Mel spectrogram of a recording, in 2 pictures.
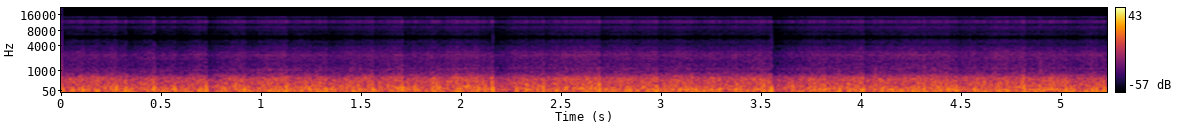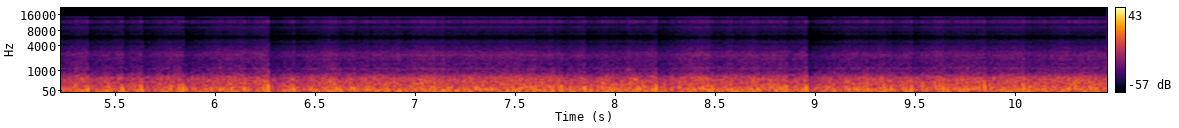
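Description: Steady, loud wind rush from the airflow of a hang glider in flight, buffeting the camera's microphone with a low, rumbling flutter.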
